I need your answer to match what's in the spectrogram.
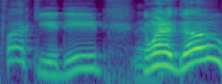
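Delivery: mouthy, sassy preteen voice, high pitch. Retelling how a ten-year-old talks back: imitating a preteen giving attitude. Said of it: "Motherfuckers give me attitude already".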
